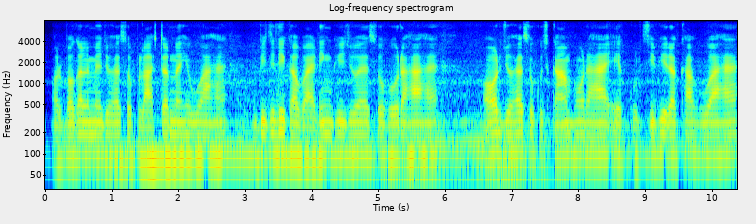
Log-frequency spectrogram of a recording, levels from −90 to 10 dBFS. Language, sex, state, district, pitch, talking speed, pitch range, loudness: Hindi, male, Bihar, Sitamarhi, 95 Hz, 200 wpm, 90-95 Hz, -28 LUFS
